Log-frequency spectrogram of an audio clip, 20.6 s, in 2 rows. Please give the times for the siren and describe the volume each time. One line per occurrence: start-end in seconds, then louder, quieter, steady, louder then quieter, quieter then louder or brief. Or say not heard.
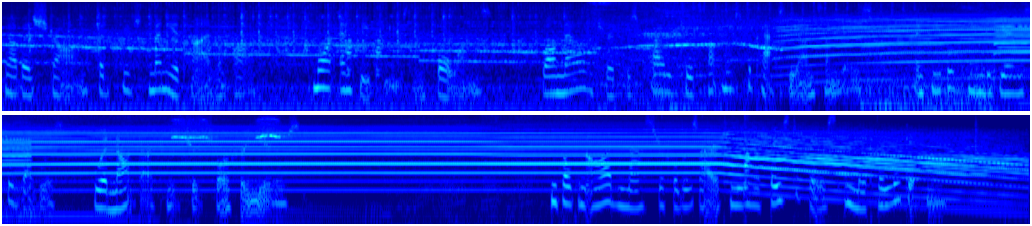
0.0-20.5 louder.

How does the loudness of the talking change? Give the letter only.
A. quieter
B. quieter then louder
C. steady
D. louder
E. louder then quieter
C.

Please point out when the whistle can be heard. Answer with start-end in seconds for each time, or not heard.
11.9-13.2.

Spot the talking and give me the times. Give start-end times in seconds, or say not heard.
0.0-13.3, 15.8-19.8.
